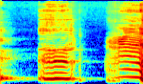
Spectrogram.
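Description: A voice imitates a donkey's cough: two drawn-out, throaty rasps, the second ending in a rough, gravelly burst, close and clear with a short pause between them.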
